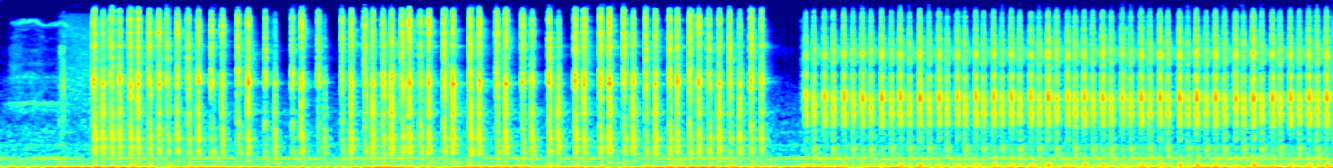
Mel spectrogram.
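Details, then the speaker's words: Mechanical keyboard typed fast; the stabilizers are unlubed but silenced, and a faint metallic wire rattle is heard on the longer keys. "It is silenced though, so it's a little bit better. But you can definitely hear the wire rattling in there."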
